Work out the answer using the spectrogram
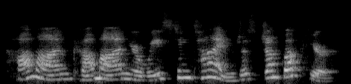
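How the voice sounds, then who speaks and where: Woman voicing a bossy, impatient male cat, pitched high. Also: lively intonation, unhurried, far from the mic, highs cut off. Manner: commanding, exasperated, insistent.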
